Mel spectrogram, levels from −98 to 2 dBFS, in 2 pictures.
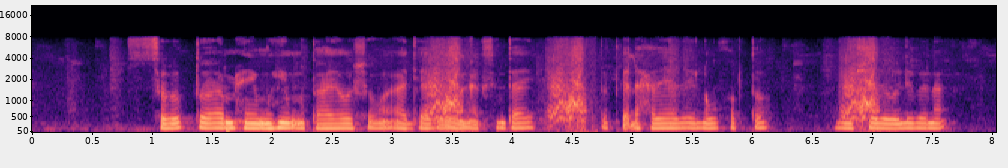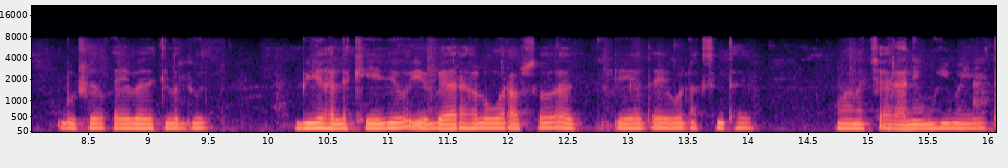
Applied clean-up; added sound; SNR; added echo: none; Zipper (clothing); 4 dB; none.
